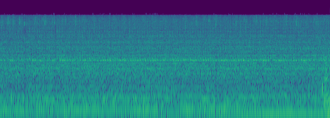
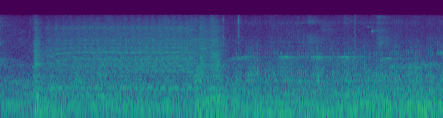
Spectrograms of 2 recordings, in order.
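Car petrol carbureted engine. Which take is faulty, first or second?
second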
